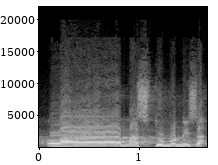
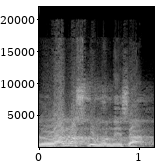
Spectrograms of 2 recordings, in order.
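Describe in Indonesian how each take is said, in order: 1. Vokal pertama dibaca panjang. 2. Vokal pertama dibaca pendek.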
